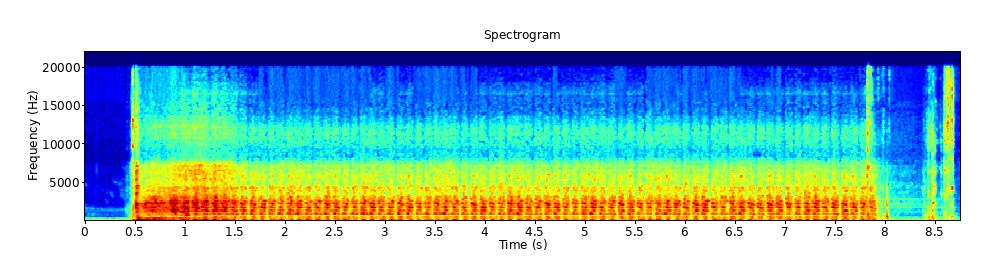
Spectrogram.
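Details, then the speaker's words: Engine cranking steadily about seven seconds with fuel pump heard running but never firing, fuel smell afterwards; lean-running code reported, owner suspects lean condition or intake plate, crank no start. "You can hear the pump turn on. Yeah, there's no fire whatsoever."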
